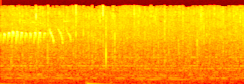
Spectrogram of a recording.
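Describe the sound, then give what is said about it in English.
Water drops falling from leaves patter steadily in a rainforest, a soft continuous hiss of dripping with a few sharper splashes, and a quick run of high bird chirps at the very start. No one speaks. “Rainforest Waterdrops”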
